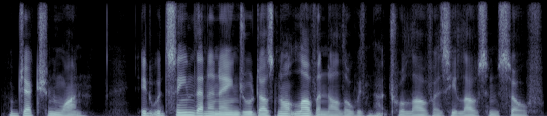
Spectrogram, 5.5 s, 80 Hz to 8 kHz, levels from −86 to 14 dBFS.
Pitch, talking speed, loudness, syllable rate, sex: 115 Hz, 210 wpm, -20 LUFS, 6.1 syllables/s, male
